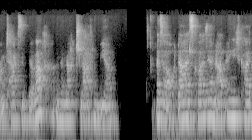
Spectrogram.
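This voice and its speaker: A woman speaks in a somewhat breathy voice at a medium pitch with a dark, mellow tone. Room echo is audible. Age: 40s. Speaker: nature and energy coach. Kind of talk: interview.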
